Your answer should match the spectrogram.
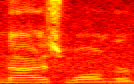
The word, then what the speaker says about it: Nicewanger: Shane Nicewanger, man, looking very good. And yes, that is how you pronounce his name for the asking before the race.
